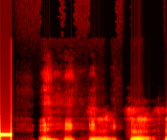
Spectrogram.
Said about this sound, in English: I'm gonna have to beep that out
